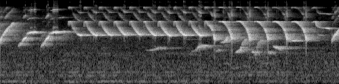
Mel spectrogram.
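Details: Young domestic canary lure song for teaching birds to sing: dense, fast rising trills and sweeping whistled notes repeated several times a second, continuous throughout.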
